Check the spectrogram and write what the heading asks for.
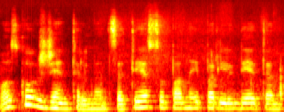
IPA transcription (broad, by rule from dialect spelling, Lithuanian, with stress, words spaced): oːt ˈkoːks ˈd͡ʒʲɛnʲtʲɛlʲmʲɛns ɐtʲˈeːjɛ sʊ ˈpɑːnɐ ɪr pɐrʲlʲɪˈdʲiɛjɛ ˈtʲɛn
